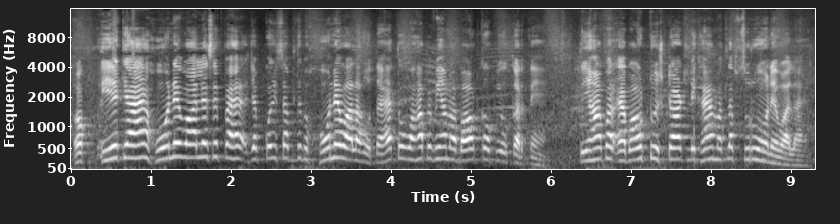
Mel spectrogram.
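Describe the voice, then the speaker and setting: Expressive and extremely high in pitch, a man moves at a moderate pace through a vocabulary lesson for kids. He shows patience by repeating terms, spelling each out letter by letter, and checking comprehension, with a little hiss or hum audible.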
